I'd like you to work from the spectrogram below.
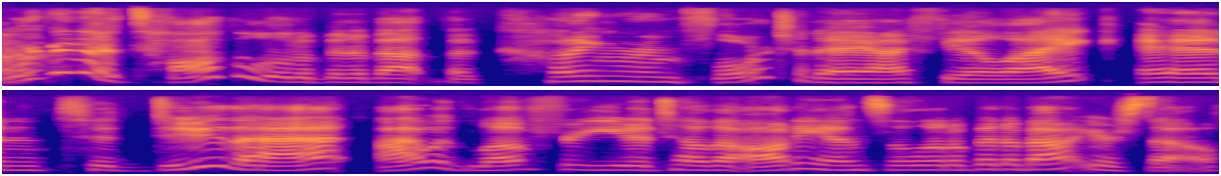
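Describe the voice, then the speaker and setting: A woman's plain, everyday voice at a medium pitch with ordinary pitch variation, fairly quick in pace, with a dry, close sound with no echo. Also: hardly any pauses. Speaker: podcast host. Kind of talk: podcast interview host.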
